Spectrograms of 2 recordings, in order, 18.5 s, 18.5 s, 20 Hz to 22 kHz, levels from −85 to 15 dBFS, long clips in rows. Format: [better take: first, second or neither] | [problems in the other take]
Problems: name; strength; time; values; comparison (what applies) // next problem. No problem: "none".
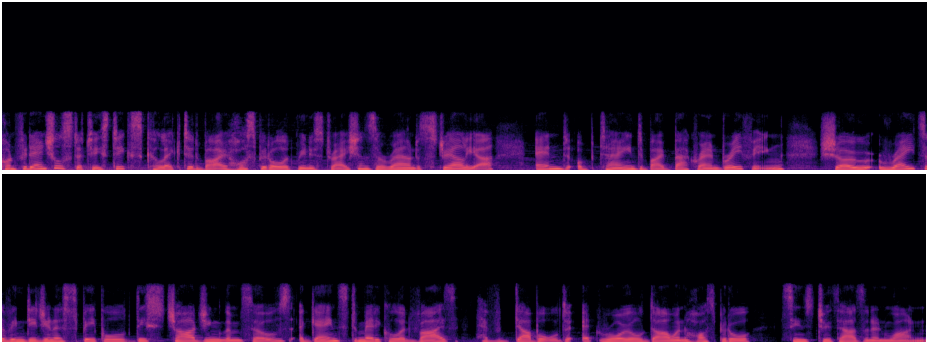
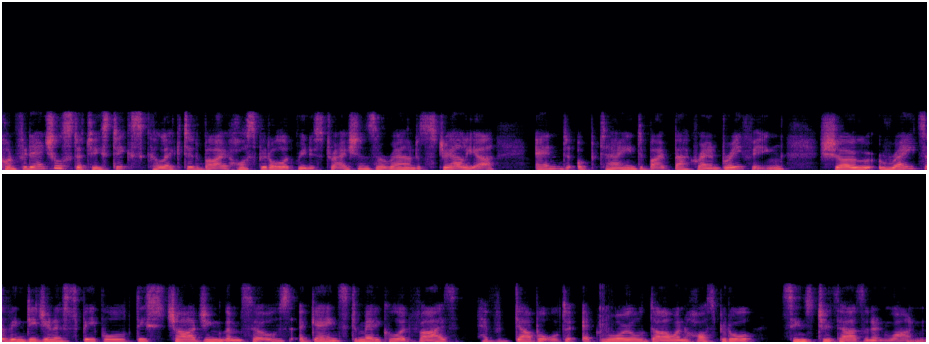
first | noise reduction (neural mask model DeepFilterNet 3)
